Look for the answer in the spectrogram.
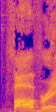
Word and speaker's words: Favre: Yeah, F-A-V-R-E, Favre. – As in Favre. – What'd I say? – That is correct. – You said F-A-R-V-E. – You spelled it the way it sounds, but it's spelled Favre.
